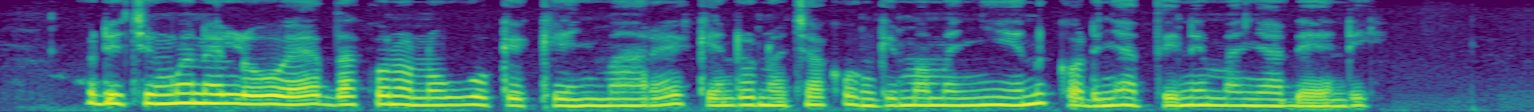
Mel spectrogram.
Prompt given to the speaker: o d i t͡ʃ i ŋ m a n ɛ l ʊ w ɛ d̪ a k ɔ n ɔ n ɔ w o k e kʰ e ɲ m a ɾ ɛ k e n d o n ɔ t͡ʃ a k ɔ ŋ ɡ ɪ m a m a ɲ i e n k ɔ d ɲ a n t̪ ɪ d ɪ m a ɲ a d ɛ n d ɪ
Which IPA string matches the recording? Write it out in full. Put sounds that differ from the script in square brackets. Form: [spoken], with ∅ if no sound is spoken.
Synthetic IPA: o d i t͡ʃ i ŋ m a n ɛ l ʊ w ɛ d̪ a k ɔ n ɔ n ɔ w o k e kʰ e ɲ m a ɾ ɛ k e n d o n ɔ t͡ʃ a k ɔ ŋ ɡ ɪ m a m a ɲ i e n k ɔ d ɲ a [∅] t̪ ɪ [n] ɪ m a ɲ a d ɛ n d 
